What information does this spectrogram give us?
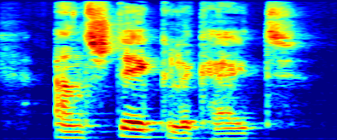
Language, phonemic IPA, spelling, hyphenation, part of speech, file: Dutch, /aːnˈsteː.kə.ləkˌɦɛi̯t/, aanstekelijkheid, aan‧ste‧ke‧lijk‧heid, noun, Nl-aanstekelijkheid.ogg
- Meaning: contagiousness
